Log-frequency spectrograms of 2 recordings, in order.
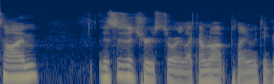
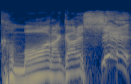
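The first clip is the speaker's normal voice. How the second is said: play-acted exasperated, fed-up yell; 5 semitones higher than usual. Telling a story about finding the restroom stalls full, retelling a yell. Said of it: "I literally yelled out".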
